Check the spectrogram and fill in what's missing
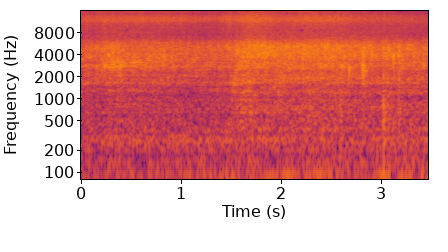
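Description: Hilsa fish frying lightly in mustard oil in a hot pan, a steady soft sizzle and hiss holding level throughout with a few faint pops near the end.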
